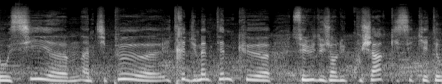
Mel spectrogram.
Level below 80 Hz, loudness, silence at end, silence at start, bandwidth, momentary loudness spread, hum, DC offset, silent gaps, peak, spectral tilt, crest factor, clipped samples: -40 dBFS; -14 LUFS; 0 s; 0 s; 15.5 kHz; 4 LU; none; under 0.1%; none; 0 dBFS; -4.5 dB/octave; 14 dB; under 0.1%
